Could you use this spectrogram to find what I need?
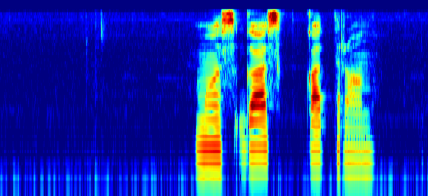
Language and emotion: Russian, neutral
